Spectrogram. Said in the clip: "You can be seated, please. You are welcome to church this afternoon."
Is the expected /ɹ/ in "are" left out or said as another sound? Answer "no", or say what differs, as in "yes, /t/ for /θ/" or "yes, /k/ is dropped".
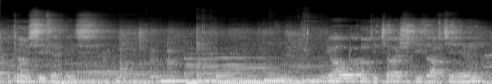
yes, /l/ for /ɹ/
